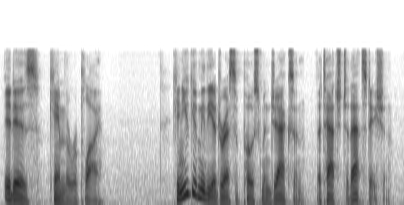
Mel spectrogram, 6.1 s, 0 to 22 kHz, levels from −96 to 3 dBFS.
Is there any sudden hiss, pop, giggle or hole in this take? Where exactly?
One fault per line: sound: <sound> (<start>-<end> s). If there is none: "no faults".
no faults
